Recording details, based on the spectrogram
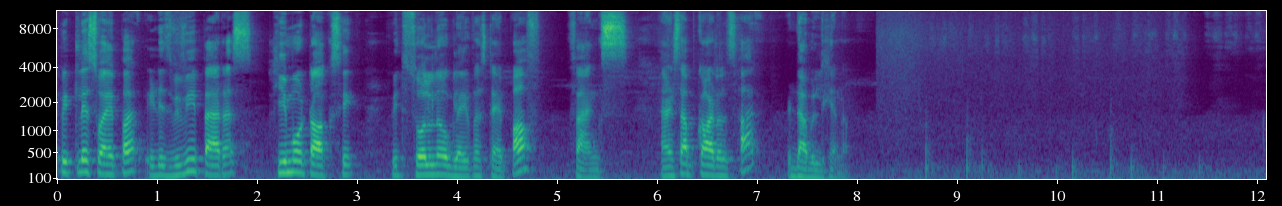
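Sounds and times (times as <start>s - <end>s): marker writing on whiteboard: 8.2s - 12.0s.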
